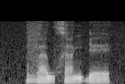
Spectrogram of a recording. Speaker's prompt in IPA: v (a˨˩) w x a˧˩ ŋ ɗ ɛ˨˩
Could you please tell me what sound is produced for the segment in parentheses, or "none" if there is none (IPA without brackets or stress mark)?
a˨˩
